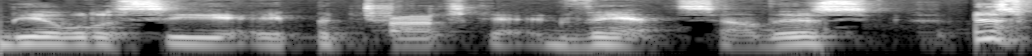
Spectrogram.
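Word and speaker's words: Pecha Kucha: Some of you might say, it looks like Pechakucha, Mr. Gallion, not Pachachka. Totally get it, but this is actually a Japanese word, and Pachachka is the closest way to pronounce it to English.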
